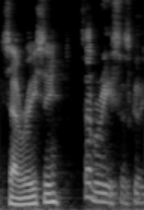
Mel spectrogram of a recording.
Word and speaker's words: Savarese: Right, Savarese? Savarese is good. You don't need to pronounce that last E on there.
